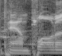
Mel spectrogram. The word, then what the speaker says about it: Pamplona: you a second guess it rhymes with Lona rhymes with loner it Rhymes we'll give you a hint here but we don't want to pamper you baby the running of the bulls in Pamplona Spain thank you of course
